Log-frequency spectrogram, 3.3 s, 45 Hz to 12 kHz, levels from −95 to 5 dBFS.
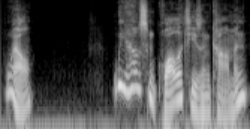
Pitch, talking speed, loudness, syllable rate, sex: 155 Hz, 125 wpm, -18 LUFS, 4.6 syllables/s, male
